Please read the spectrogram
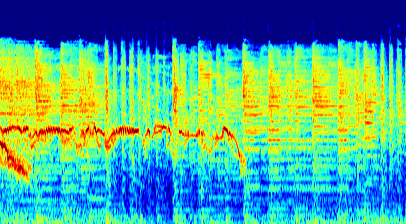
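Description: Rock band instrumental break: a high lead melody wavers and bends in pitch for the first few seconds over bass and a steady drum beat.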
